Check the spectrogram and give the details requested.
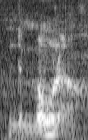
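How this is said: The name is pronounced with American English sounds. "As an American, I automatically Americanize"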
